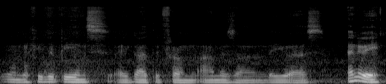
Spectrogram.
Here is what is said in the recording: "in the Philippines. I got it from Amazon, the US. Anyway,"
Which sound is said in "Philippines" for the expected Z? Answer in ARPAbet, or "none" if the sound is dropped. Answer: S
